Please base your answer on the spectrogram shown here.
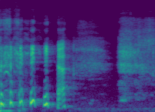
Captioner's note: laughter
